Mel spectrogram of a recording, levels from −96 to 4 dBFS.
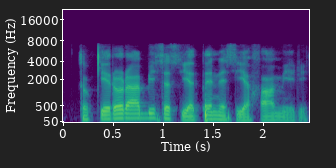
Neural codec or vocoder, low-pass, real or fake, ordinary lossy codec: codec, 16 kHz, 6 kbps, DAC; 7.2 kHz; fake; none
